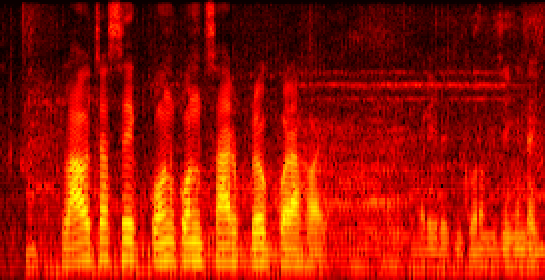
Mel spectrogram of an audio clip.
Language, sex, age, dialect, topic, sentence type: Bengali, male, 31-35, Western, agriculture, question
